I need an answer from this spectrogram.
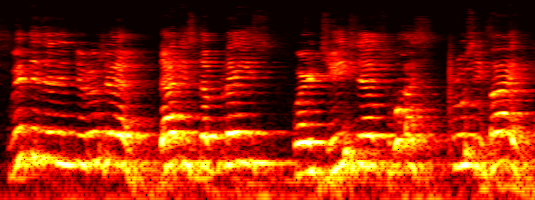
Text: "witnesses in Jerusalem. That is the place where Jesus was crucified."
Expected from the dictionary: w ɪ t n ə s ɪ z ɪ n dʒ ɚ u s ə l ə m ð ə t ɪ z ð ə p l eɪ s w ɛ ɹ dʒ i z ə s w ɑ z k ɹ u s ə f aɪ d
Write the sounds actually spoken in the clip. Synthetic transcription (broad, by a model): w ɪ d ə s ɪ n ɪ n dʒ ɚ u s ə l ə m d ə t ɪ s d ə p l eɪ s w ɛ ɹ dʒ i s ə s w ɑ s k ɹ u s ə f aɪ d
